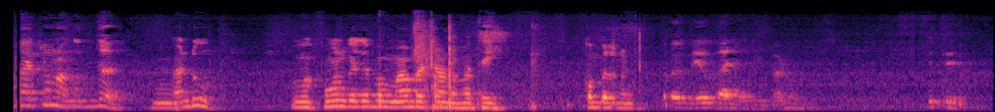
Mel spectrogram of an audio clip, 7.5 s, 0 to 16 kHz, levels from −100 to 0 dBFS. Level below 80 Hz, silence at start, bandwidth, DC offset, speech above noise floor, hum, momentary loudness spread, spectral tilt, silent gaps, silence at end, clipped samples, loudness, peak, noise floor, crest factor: -74 dBFS; 0.1 s; 11.5 kHz; under 0.1%; 27 dB; none; 22 LU; -5.5 dB/octave; none; 0.2 s; under 0.1%; -30 LUFS; -4 dBFS; -57 dBFS; 26 dB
